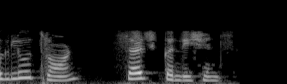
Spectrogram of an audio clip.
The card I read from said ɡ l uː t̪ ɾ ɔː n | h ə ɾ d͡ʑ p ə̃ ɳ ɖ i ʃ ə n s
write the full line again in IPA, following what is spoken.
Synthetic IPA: ɡ l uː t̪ ɾ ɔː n | s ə ɾ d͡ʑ k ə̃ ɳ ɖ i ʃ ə n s

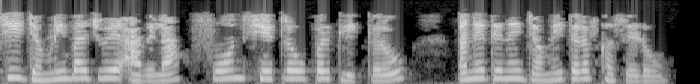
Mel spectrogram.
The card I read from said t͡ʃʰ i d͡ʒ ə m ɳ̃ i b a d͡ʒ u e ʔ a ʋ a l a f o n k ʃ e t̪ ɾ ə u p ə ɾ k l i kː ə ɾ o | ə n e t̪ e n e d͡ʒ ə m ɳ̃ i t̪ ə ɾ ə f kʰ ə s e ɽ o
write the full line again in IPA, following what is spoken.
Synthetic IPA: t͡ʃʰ i d͡ʒ ə m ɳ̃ i b a d͡ʒ u e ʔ a ʋ e l a f o n k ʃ e t̪ ɾ ə u p ə ɾ k l i kː ə ɾ o | ə n e t̪ e n e d͡ʒ ə m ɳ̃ i t̪ ə ɾ ə f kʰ ə s e ɽ o

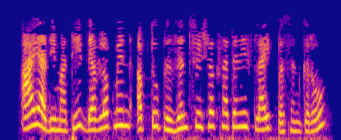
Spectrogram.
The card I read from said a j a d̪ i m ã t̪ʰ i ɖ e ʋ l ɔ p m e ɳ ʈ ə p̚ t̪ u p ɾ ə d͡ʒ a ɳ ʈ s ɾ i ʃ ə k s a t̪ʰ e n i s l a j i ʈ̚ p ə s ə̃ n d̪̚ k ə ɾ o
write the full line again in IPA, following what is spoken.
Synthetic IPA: a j a d̪ i m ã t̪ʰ i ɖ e ʋ l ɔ p m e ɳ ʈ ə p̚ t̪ u p ɾ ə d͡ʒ ə ɳ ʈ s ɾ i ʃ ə k s a t̪ʰ e n i s l a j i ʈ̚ p ə s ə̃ n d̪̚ k ə ɾ o

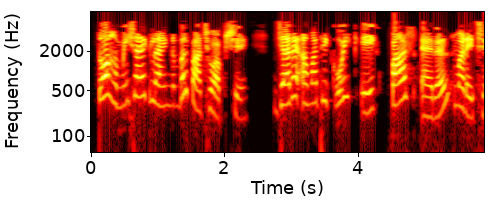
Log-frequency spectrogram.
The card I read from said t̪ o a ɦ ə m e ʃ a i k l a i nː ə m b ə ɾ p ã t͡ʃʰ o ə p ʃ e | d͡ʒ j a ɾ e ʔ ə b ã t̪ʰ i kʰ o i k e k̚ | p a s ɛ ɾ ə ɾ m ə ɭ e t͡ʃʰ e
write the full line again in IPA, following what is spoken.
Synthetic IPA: t̪ o a ɦ ə m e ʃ a e k l a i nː ə m b ə ɾ p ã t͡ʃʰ o a p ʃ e | d͡ʒ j a ɾ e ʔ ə m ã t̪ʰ i k o i k e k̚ | p a s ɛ ɾ ə ɾ m ə ɭ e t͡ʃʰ e

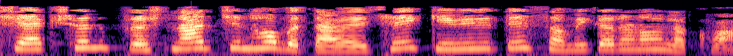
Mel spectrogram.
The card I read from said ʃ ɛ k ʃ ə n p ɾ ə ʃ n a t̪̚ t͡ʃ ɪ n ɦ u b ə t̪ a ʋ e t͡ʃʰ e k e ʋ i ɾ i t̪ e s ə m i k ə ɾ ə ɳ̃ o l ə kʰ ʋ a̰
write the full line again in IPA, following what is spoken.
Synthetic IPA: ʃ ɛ k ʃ ə n p ɾ ə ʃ n a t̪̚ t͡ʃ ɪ n ɦ o b ə t̪ a ʋ e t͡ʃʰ e k e ʋ i ɾ i t̪ e s ə m i k ə ɾ ə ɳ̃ o l ə kʰ ʋ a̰

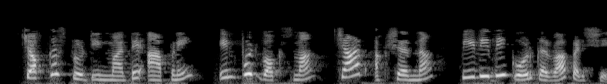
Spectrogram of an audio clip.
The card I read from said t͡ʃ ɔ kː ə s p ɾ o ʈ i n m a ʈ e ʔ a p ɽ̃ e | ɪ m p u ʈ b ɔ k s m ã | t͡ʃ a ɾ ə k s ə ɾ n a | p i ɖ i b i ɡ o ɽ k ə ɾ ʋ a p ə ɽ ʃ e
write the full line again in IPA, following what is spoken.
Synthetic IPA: t͡ʃ ɔ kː ə s p ɾ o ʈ i n m a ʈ e ʔ a p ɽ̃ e | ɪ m p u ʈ b ɔ k s m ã | t͡ʃ a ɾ ə k ʃ ə ɾ n a | p i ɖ i b i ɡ o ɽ k ə ɾ ʋ a p ə ɽ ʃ e

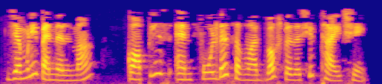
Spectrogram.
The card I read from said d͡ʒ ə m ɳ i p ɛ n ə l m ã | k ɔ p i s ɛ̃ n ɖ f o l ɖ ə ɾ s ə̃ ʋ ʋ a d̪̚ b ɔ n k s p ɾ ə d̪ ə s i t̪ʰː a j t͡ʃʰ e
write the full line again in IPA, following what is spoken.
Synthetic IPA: d͡ʒ ə m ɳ i p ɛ n ə l m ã | k ɔ p i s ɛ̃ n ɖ f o l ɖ ə ɾ s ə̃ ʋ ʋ a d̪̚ b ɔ k s p ɾ ə d̪ ə ʃ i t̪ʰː a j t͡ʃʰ e

